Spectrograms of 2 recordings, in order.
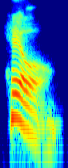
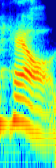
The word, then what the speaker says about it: hill: Kalau yang ini hill. Hill. Bukit. Hill. Hati-hati bukan hell. Nah e dengan beda bunyinya. Hill, hill. Sama huruf i pendek di kata bukan office tapi office.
